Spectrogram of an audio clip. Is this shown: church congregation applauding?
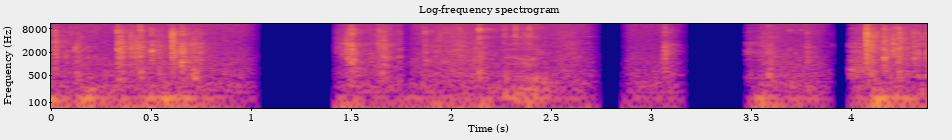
no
